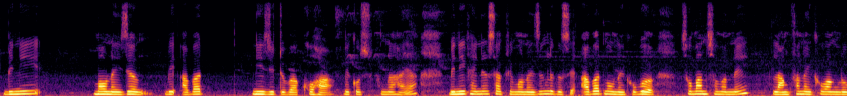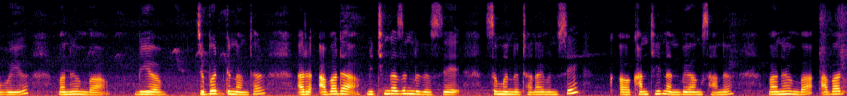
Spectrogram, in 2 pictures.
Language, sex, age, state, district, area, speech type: Bodo, female, 18-30, Assam, Udalguri, urban, spontaneous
